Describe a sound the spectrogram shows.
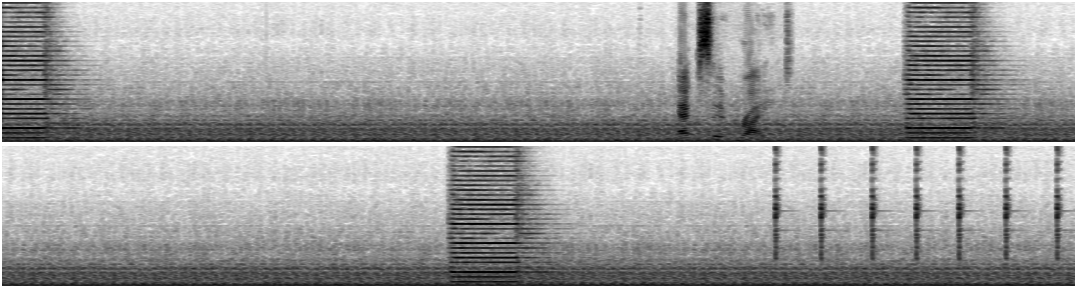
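A truck engine hums with a steady low drone.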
